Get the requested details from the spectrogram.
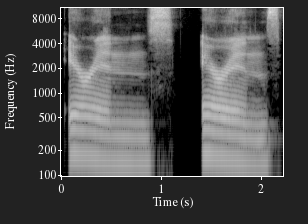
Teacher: notice how I don't pronounce that D. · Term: dropped sound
